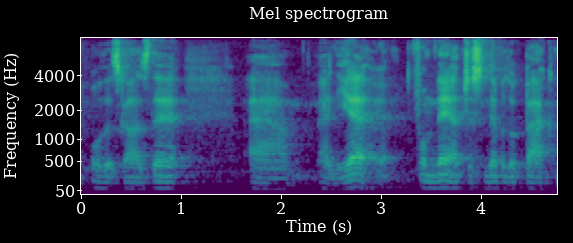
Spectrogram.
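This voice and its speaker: This is a casual interview with a young fighter from South Africa whose voice is deep and low. His answers come in a relaxed but halting way, full of false starts and restarts. The recording picks up room echo and a slight hiss.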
